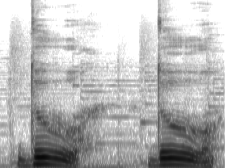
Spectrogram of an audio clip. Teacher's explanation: La O se pronuncia como una U.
